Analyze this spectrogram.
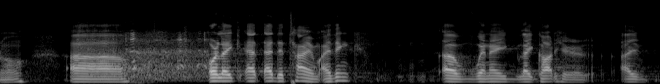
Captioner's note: laughing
